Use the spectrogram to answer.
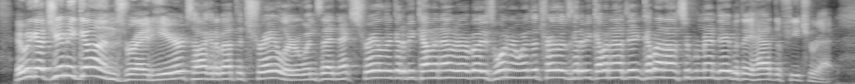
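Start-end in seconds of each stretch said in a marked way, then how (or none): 0.2-7.3 loud, rapid, rattled-off auctioneer-style patter. Getting carried away introducing a guest, in fast auctioneer patter. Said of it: "I sounded like an auctioneer right there".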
